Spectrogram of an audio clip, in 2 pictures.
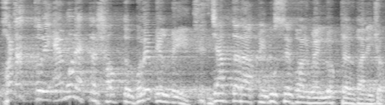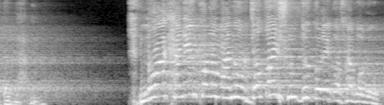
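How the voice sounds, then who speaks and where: Loud, lively Bengali preacher in echoey hall. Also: male voice, high voice, distant mic. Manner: emphatic, building lists, rising to loud declarations. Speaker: Islamic scholar speaking at a clerics' conference. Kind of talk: Bengali religious speech to a crowd. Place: large hall or outdoor stage with PA.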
